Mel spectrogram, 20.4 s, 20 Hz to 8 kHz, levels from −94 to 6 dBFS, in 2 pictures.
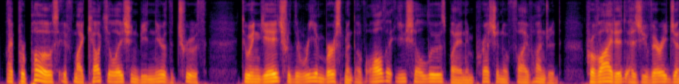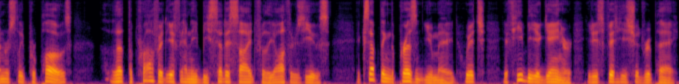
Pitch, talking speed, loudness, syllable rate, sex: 110 Hz, 180 wpm, -21 LUFS, 5.2 syllables/s, male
